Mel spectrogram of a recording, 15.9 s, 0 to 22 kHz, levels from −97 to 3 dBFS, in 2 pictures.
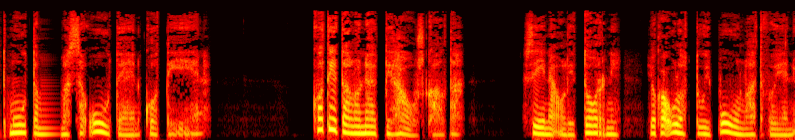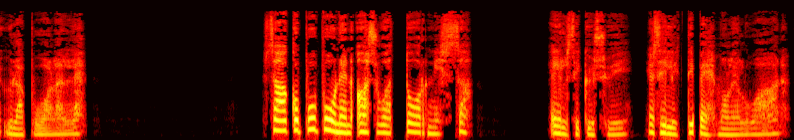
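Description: At 0.41 s a call audio freeze holds the sound until 0.62 s: the last sound carries on as a fading buzz for about 190 ms, likely from delayed packets draining the jitter buffer. Nothing is lost and it never drops to silence, unlike a dropout.

From 5.91 to 7.59 s a jitter buffer speed-up runs the audio at 111% while the pitch stays put, so it sounds hurried rather than chipmunk-like. Roughly a fifth of a second is trimmed in many tiny pitch-period cuts, not one audible skip.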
